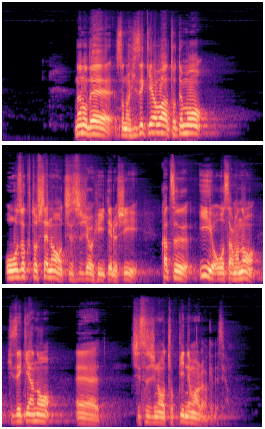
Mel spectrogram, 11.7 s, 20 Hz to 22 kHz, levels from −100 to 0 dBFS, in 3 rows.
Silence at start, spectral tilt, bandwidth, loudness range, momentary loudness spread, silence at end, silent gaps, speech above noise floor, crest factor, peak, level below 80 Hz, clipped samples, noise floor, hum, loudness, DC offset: 1.1 s; -3.5 dB/octave; 17 kHz; 5 LU; 11 LU; 0.6 s; none; 62 dB; 14 dB; -2 dBFS; -62 dBFS; under 0.1%; -76 dBFS; none; -14 LUFS; under 0.1%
